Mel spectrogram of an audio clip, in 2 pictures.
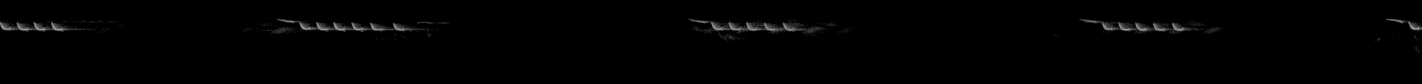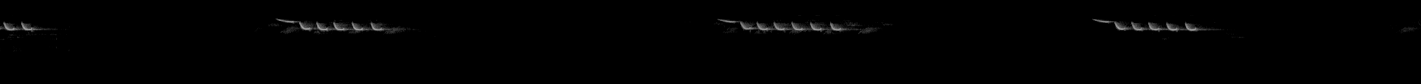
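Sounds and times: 
bird singing sharp descending chirps: 0:00.0 - 0:01.3, 0:02.4 - 0:04.5, 0:06.8 - 0:08.5, 0:10.5 - 0:12.4, 0:13.5 - 0:14.9, 0:16.7 - 0:18.3, 0:21.2 - 0:23.2, 0:25.1 - 0:26.7, 0:28.1 - 0:28.4.

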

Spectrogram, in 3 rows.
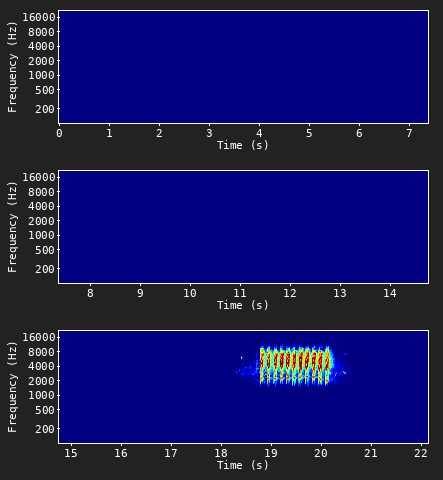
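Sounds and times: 
Eurasian blue tit scolding with rasping buzzy notes: 0:18.7 - 0:20.2.

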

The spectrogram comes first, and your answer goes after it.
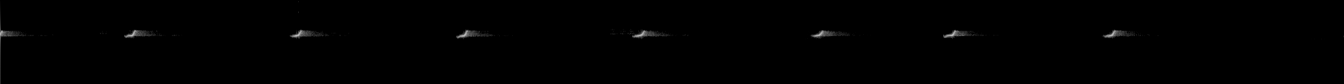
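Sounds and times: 
bird giving short high chirps: 0:00.0 - 0:01.8, 0:02.9 - 0:03.5, 0:04.6 - 0:05.1, 0:06.0 - 0:07.0, 0:07.9 - 0:08.6, 0:09.4 - 0:10.0, 0:11.0 - 0:11.6.

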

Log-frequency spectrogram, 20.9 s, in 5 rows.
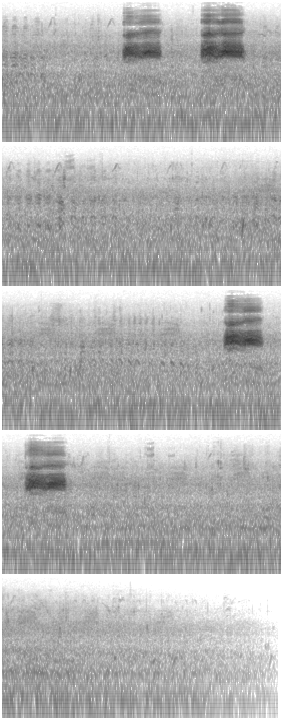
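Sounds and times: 
bird cawing: 0:01.8 - 0:02.4, 0:03.0 - 0:03.7, 0:11.7 - 0:12.3, 0:12.9 - 0:13.6.

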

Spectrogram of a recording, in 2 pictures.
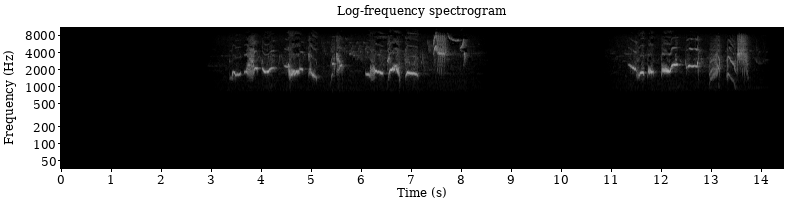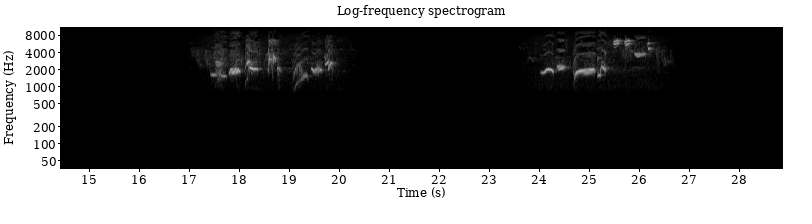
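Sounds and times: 
bird song: 0:03.0 - 0:08.6, 0:10.9 - 0:14.2, 0:17.0 - 0:20.4, 0:23.6 - 0:26.8.

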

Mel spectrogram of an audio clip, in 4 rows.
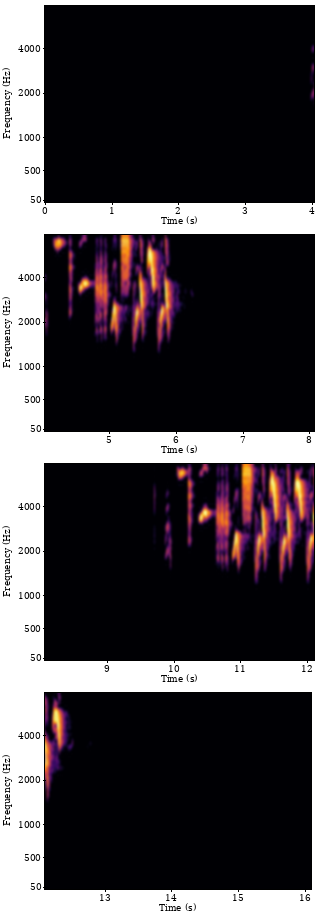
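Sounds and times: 
bird song: 0:03.8 - 0:06.6, 0:09.7 - 0:13.0.

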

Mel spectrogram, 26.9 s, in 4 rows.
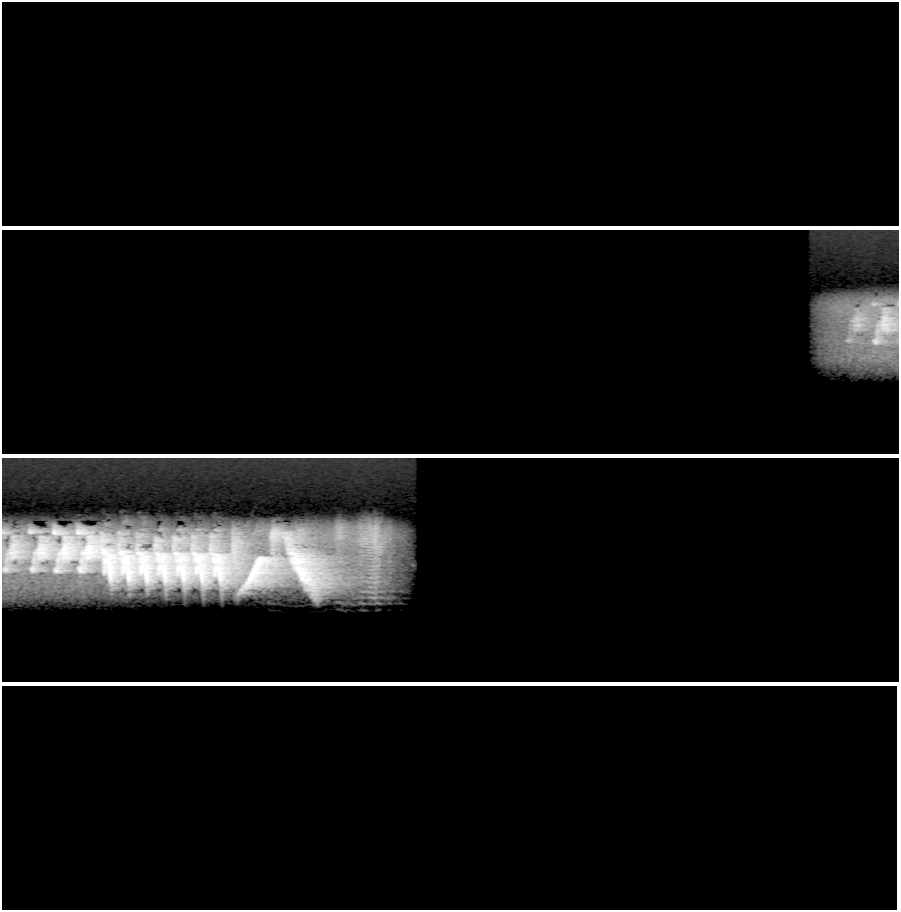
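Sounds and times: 
common chaffinch singing: 0:13.0 - 0:16.3.

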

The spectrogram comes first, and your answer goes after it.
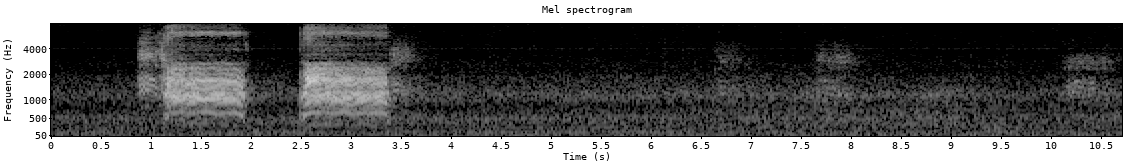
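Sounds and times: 
bird harsh caw: 0:00.9 - 0:03.8, 0:06.6 - 0:07.0, 0:07.6 - 0:08.2, 0:10.1 - 0:10.6.

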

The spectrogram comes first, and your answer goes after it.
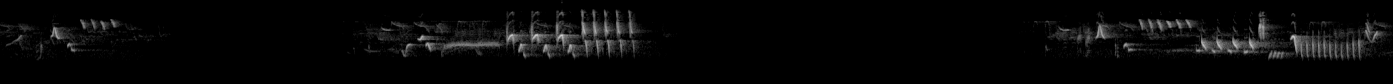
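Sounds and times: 
bird song with scratchy notes and a run of high sharp notes: 0:00.0 - 0:01.9, 0:03.4 - 0:07.0, 0:10.1 - 0:13.9.

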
